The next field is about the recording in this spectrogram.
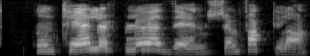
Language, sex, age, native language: Icelandic, male, 10, Icelandic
